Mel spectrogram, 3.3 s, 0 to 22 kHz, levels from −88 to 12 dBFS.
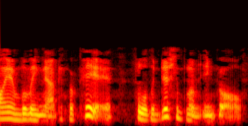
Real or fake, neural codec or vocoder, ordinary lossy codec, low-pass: fake; autoencoder, 44.1 kHz, a latent of 192 numbers a frame, MeloTTS; MP3, 24 kbps; 5.4 kHz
